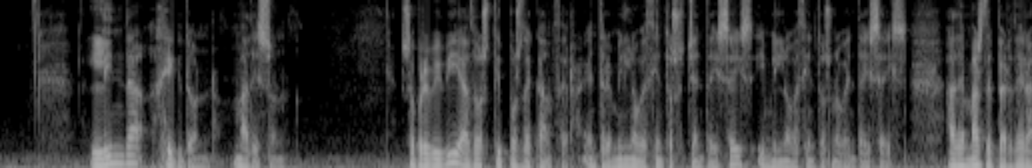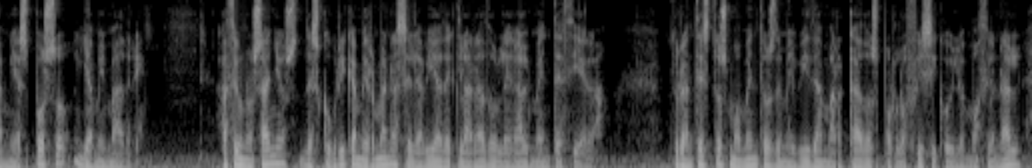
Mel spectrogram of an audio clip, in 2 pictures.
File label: Spanish; 2025 gallery night artist statements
